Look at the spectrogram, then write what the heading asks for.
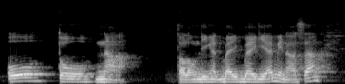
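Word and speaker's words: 大人: Nah, ini spesial cara bacanya. Ketika kanji besar ditambah kanji orang, hito, dia spesial cara bacanya. Jadi orang yang udah gede kan ya, minasang, cara bacanya spesial, yaitu otona.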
